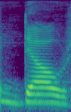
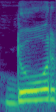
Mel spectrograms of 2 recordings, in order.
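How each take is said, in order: First: डोर said as 'daur', with au; 'au' pronunciation. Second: डोर with a plain long o, as 'dor'; डोर with o instead of au; normal 'o' pronunciation. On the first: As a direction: draw डोर out with an au glide. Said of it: "but ये डोर है". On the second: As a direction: say डोर the everyday way, dor. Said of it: "अगर इसको आप normally pronounce करोगे". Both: Shown as a demonstration.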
